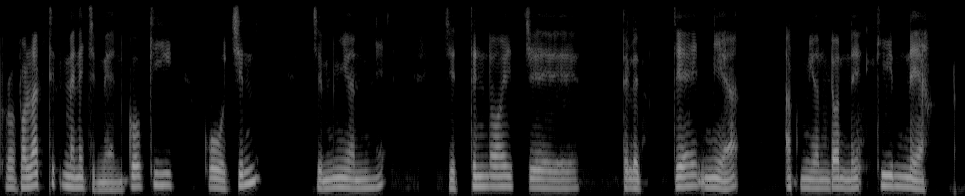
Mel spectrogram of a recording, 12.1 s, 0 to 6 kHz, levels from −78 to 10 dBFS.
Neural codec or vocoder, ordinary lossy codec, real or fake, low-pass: codec, 16 kHz, 2 kbps, FreqCodec, larger model; none; fake; 5.4 kHz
